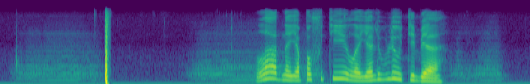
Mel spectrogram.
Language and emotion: Russian, positive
